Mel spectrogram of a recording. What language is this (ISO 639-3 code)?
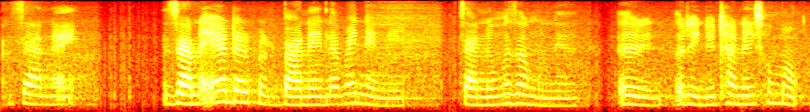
brx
